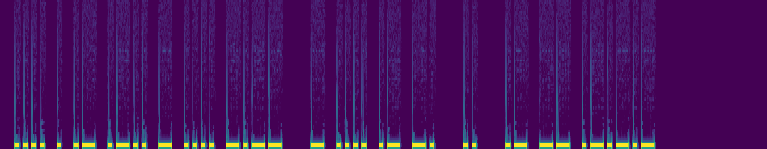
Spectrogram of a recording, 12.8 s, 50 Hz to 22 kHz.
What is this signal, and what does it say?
Morse code, heard as a keyed tone, about 17 wpm, 700 Hz. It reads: HEALTHY THAN I AM.
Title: Sentences from Top 1000 Words - Review Part 5 - 17wpm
